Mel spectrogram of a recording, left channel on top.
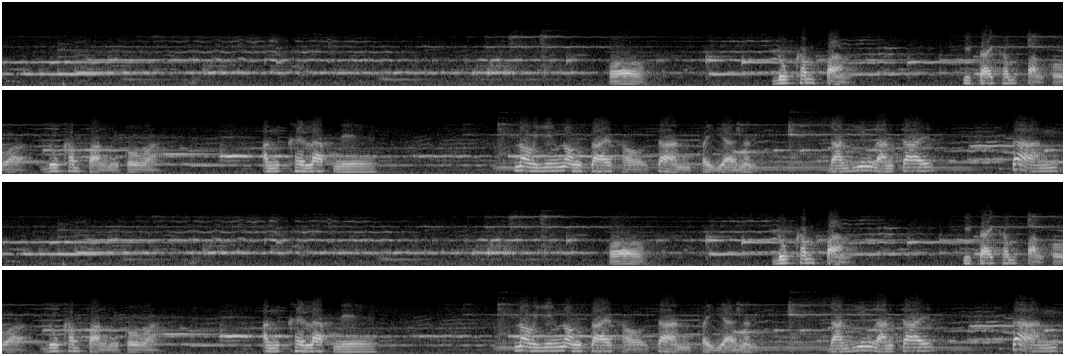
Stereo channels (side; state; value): both; identical; correlation 1.00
